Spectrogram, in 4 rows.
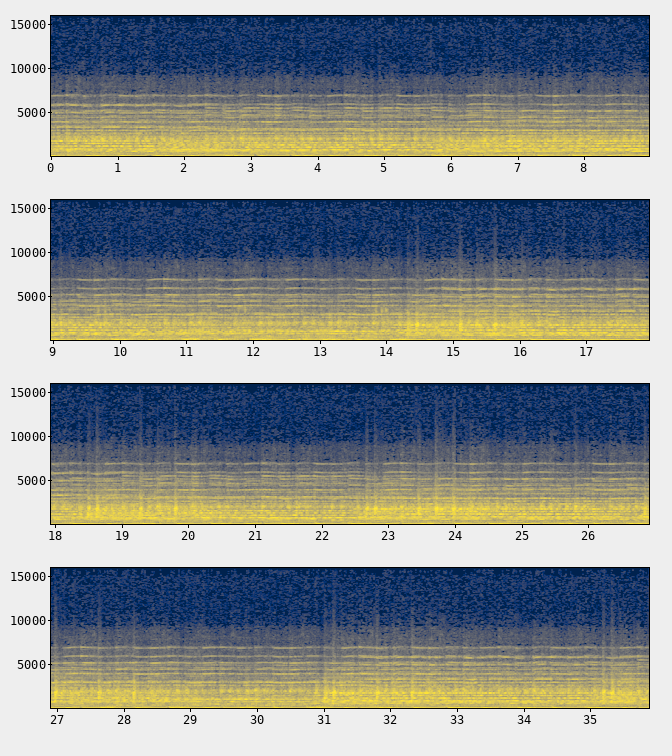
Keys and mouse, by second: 11.5 click, 12.7 click, 13.4 click, 14.3 click, 16.2 click, 18.6 click, 20.2 click, 21.3 click, 22.0-23.5 drag, 26.7 click, 30.2 click, 31.7-35.0 drag.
